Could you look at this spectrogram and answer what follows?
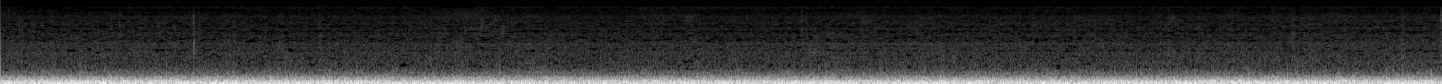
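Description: Steady low rumble of an airliner's jet engines and rushing air, heard inside the passenger cabin on final approach just before touchdown.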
